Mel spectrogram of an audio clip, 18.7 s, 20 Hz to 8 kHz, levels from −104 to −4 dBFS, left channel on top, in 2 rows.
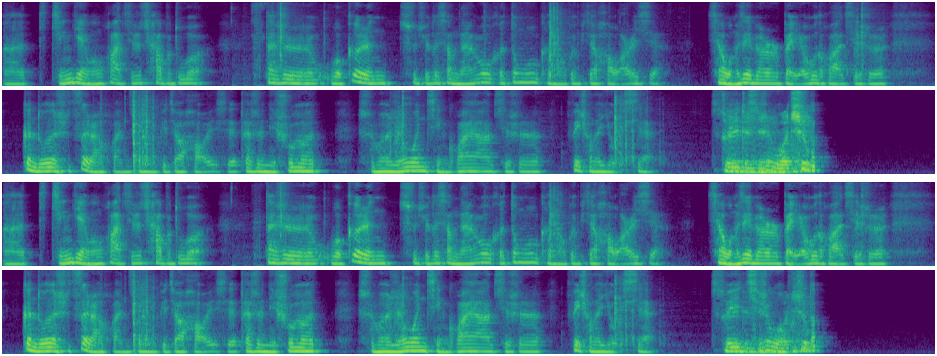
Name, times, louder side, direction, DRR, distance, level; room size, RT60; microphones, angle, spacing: voice 1, 0.5-2.0 2.6-6.6 7.1-9.2 9.5-12.6 12.9-14.7 15.0-15.9 16.4-17.5, right 2 dB, 15° right, 0.4 m, -29 dB
Telephone, 2.3-6.8 8.1-11.5 12.9-16.5, left 3 dB, 20° left, 0.8 m, -46 dB
voice 2, 16.5-17.5, left 7 dB, 90° left, 0.4 m, -25 dB
7.6 x 5.7 x 6.2 m
head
